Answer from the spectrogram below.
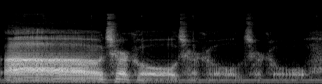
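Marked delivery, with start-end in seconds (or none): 1.0-3.1 soft unvoiced whisper, repeating the word as he searches; whispered to himself. Real, not acted. Whispering to himself while hunting for charcoal. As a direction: breathe the word out while looking around.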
